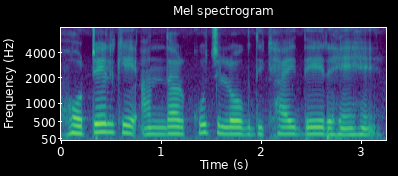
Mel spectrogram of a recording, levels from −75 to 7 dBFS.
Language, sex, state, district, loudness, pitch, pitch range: Hindi, female, West Bengal, Alipurduar, -16 LUFS, 180 Hz, 175-195 Hz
